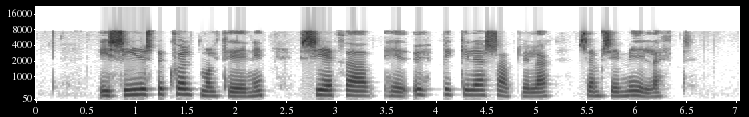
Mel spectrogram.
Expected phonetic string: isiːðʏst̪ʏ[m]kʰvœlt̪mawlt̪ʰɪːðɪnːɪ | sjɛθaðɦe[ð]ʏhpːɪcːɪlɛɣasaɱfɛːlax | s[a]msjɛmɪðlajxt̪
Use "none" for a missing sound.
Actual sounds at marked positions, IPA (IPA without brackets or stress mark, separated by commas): none, ð, ɛ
